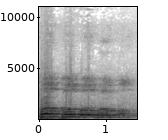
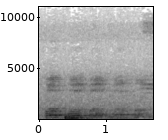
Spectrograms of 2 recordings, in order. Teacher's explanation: फक्त ओठ एकमेकावर आपटतात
